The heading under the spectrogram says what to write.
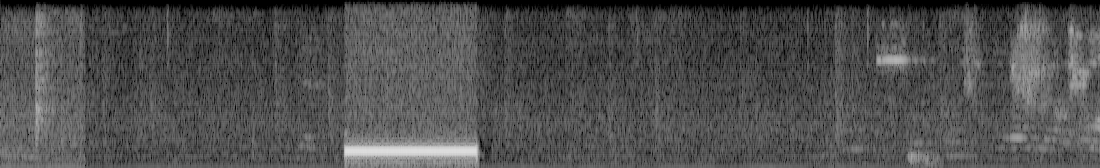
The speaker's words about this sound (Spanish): mi teléfono está sonando bajito.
